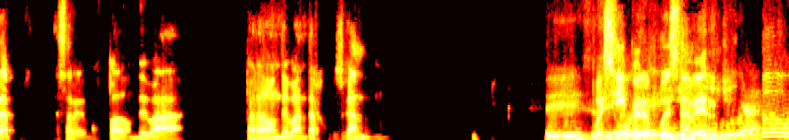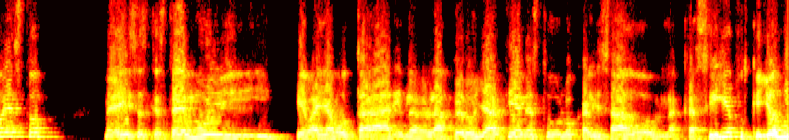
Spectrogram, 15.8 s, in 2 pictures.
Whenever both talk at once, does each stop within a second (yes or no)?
no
